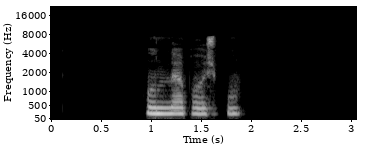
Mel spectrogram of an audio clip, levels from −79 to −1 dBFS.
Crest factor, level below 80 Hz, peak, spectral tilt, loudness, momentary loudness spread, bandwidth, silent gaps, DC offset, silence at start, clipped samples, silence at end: 16 dB; -70 dBFS; -12 dBFS; -5 dB/octave; -26 LUFS; 13 LU; 7.8 kHz; 1.68-1.75 s; under 0.1%; 0.95 s; under 0.1%; 1.15 s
